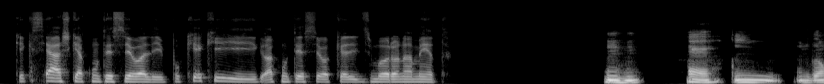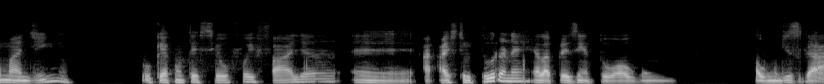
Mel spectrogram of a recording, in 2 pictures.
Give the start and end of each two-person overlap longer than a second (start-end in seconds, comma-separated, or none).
none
